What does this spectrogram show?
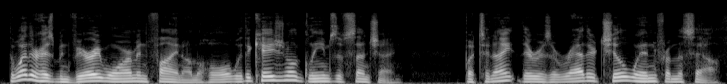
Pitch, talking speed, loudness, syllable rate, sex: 135 Hz, 230 wpm, -18 LUFS, 5.9 syllables/s, male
